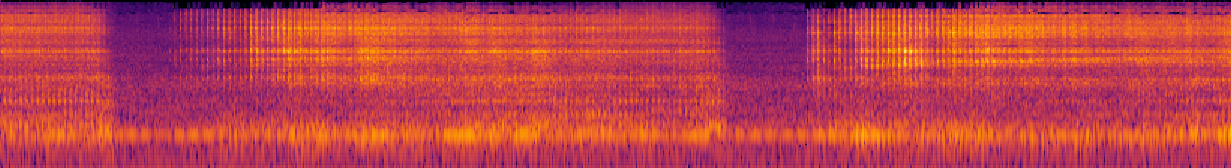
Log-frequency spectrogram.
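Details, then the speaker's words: Wood lathe, green timber cut with a Continental roughing gouge, bevel riding then handle raised until a shaving comes off: motor hum under hissing, chattering cut whose note settles as the gouge bites; normal cut. "Bevel can ride on the wood, then you bring the tool up, raise the handle until there's a shaving coming off. You hear the note change and then move forward."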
